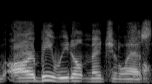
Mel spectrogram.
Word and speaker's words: Arbi: name your first name rb we don't mention last names uh rb is that what you pronounce it that's exactly it kind of like the sandwiches okay mine's lee and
